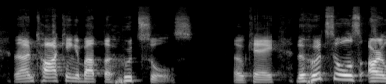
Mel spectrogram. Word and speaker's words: Hutsul: And I'm talking about the Hutsuls. Okay, the Hutsuls are like as Ukrainian as Ukrainians can get. Arguably, or sometimes it's pronounced Gutsuls.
